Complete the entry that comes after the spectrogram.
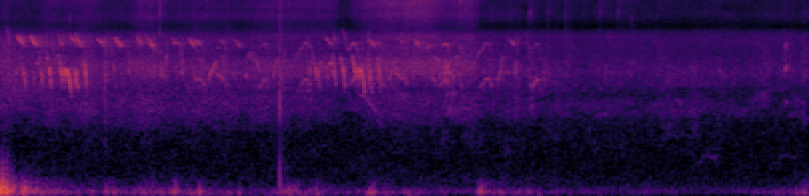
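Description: Small birds chirping in quick, high, short notes, busiest over the first few seconds and thinning out toward the end.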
